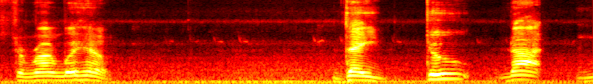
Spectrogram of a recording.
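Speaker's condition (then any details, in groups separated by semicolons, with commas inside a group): Slurred speech; still slurs words occasionally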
